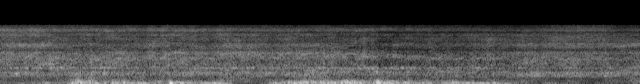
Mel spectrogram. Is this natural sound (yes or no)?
no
